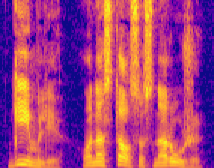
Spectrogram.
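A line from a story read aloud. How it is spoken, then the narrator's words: Whispered. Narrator (Russian): прошептал Джет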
